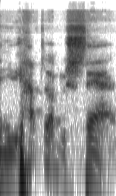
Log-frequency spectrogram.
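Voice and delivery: low, hushed, grave and earnest, with inflections. Speaker shows how to convey something really serious: low, serious voice. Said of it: "I'm going to drop my voice".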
